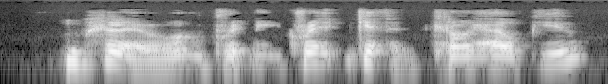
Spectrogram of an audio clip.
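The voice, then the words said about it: Put-on British accent. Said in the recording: “I practiced my, like, British accent. I think it's, like, okay now.”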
